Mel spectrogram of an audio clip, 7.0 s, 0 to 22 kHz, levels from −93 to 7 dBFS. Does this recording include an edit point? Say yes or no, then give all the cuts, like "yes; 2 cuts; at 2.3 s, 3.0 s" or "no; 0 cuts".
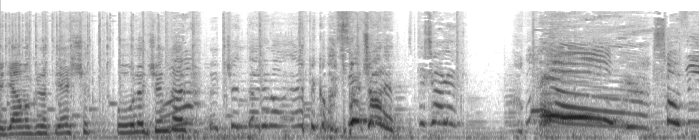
no; 0 cuts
